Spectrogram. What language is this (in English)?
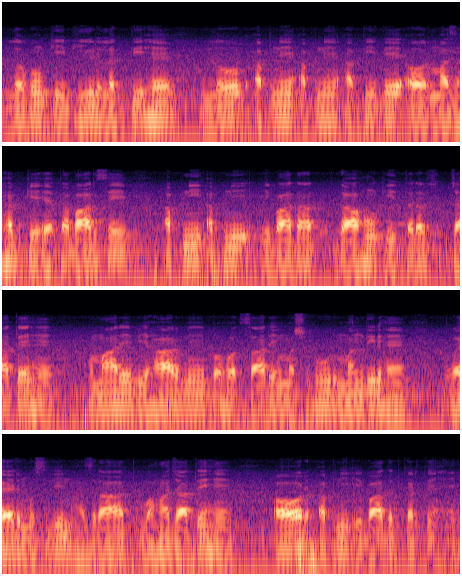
Urdu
